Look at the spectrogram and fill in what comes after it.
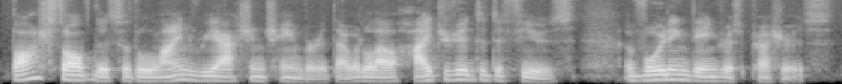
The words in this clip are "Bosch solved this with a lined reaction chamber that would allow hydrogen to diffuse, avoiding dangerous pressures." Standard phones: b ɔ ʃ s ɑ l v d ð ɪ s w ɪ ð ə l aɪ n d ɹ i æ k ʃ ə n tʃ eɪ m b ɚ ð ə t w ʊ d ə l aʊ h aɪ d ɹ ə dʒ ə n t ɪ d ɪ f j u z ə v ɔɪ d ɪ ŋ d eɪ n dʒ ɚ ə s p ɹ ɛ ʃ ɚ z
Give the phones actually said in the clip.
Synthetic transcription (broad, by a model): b ɔ ʃ s ɑ l v d ð ɪ s w ɪ ð ə l aɪ n ɹ i æ k ʃ ə n tʃ eɪ m b ɚ ð ə t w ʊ d ə l aʊ h aɪ d ɹ ə dʒ ə n t ɪ d ɪ f j u z ə v ɔɪ d ɪ ŋ d eɪ n dʒ ɚ ə s p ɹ ɛ ʃ ɚ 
